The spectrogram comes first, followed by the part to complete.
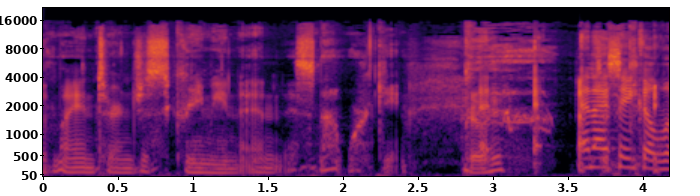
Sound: laughing

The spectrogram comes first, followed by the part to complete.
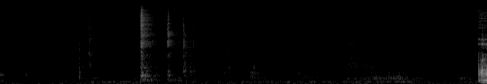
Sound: rustling sound

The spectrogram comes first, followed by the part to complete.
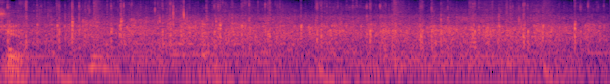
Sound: applause

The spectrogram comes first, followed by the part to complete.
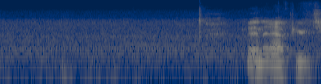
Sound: fan whirring sound

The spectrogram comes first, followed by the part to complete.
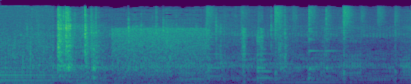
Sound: television static; VCR player gears rattle

